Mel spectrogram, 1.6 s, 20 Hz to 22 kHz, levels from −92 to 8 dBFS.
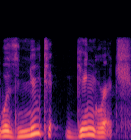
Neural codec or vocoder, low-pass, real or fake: vocoder, 44.1 kHz, 80 mel bands, Vocos; 7.2 kHz; fake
